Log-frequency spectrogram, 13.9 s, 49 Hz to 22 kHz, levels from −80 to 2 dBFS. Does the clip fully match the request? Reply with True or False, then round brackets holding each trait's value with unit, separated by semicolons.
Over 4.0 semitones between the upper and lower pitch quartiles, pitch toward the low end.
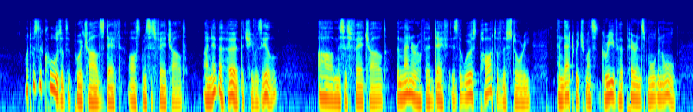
False (3.7 semitones; 100 Hz)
